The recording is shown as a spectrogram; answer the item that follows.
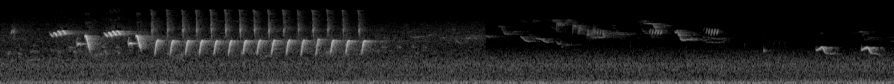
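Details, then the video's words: Common nightingale in full song: a loud, rapid, rhythmic rattle of about fifteen evenly repeated notes, then a pause and softer, scattered high twittering phrases. "Beautiful Nightingale Birdsong"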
